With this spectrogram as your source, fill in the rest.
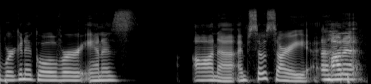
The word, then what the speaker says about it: Ana: differently but I apologize you deserve the respect of your name pronounced correctly it is Anna but we're going to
